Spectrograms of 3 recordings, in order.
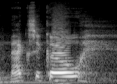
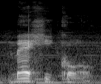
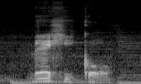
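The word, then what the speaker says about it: México: Okay, in English we say Mexico. In Spanish, you're going to say Mexico. Mexico. Okay, We'll get to the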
